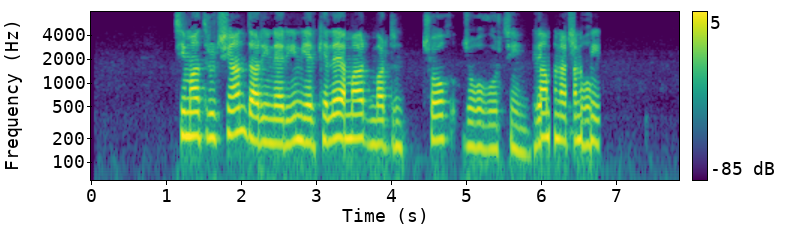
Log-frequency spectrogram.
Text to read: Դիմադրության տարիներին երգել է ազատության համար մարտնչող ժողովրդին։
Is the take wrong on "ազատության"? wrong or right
wrong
